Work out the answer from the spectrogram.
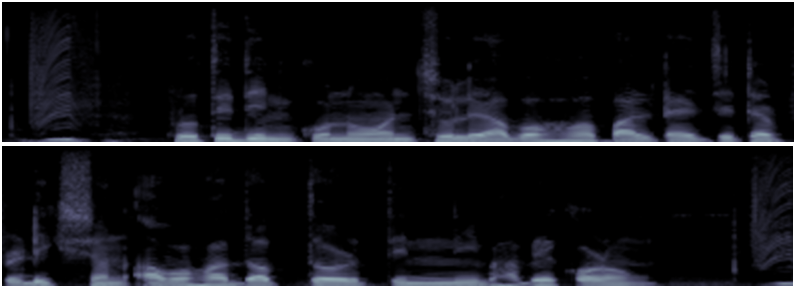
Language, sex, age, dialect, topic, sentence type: Bengali, male, 18-24, Rajbangshi, agriculture, statement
